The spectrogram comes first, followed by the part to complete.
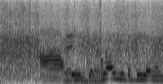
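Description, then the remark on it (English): An applause sound effect, a steady wash of applause that rolls on for about two seconds, with voices calling out over it. “We're going to give you the G Podcast applause.”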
